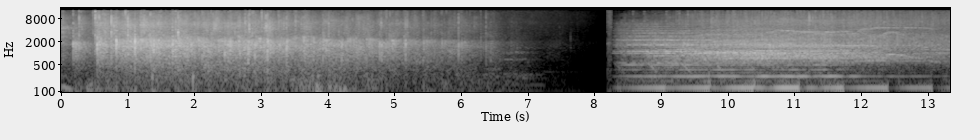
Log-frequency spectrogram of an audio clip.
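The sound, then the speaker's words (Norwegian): An audience applauds in a dense, steady wash of clapping for several seconds, fading to a brief silence before a second round of clapping resumes over a low, rhythmic hum. “Ja, ble, ja, klapp litt, da.”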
